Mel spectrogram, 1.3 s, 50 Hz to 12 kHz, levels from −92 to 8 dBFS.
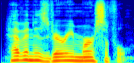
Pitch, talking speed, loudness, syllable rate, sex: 150 Hz, 180 wpm, -16 LUFS, 7.2 syllables/s, male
